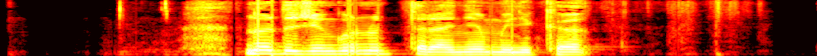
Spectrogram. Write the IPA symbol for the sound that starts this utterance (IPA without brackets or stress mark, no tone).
n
